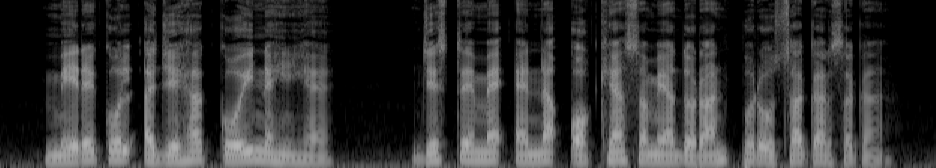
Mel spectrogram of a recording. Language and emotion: Punjabi, sad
